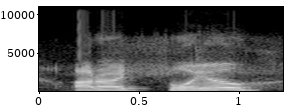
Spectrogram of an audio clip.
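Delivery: fake accent slipping a bit into English. Someone offers a phrase for others to try, put-on accent going a bit English. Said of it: "The boyo went a bit English, eh?".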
